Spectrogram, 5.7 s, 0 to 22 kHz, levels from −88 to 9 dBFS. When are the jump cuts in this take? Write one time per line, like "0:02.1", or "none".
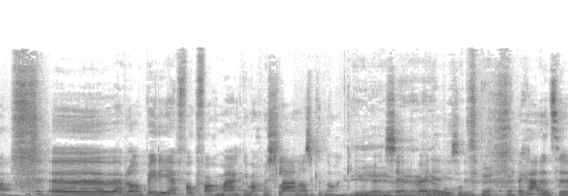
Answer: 0:02.4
